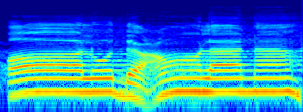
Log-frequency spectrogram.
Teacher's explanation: dal termasuk huruf qalqalah dipantulkan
